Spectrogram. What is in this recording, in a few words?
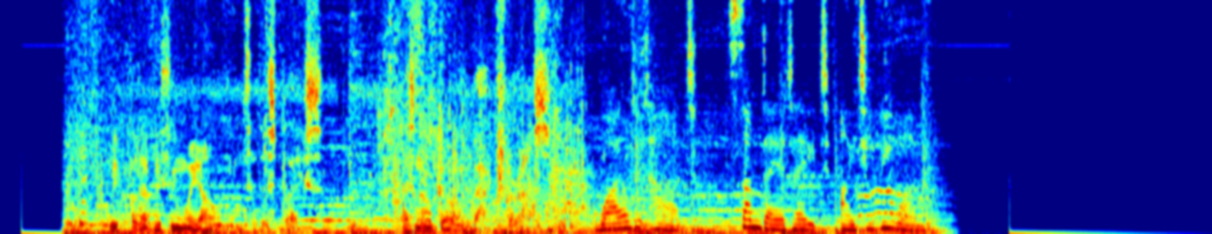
promo movies; itv1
